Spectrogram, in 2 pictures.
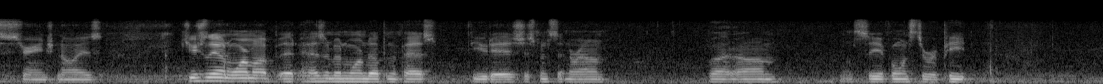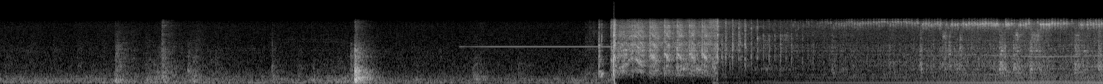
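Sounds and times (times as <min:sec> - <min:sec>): engine cranking and idling: 0:17.0 - 0:22.0
high metallic grinding: 0:17.1 - 0:22.0.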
